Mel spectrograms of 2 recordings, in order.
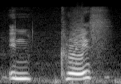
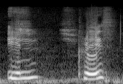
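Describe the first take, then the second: The two takes are said the same way.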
